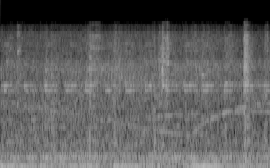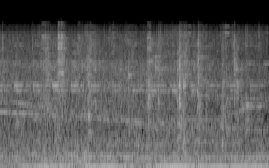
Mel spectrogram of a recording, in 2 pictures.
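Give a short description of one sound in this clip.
A railway carriage rumbles slowly past on the rails.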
